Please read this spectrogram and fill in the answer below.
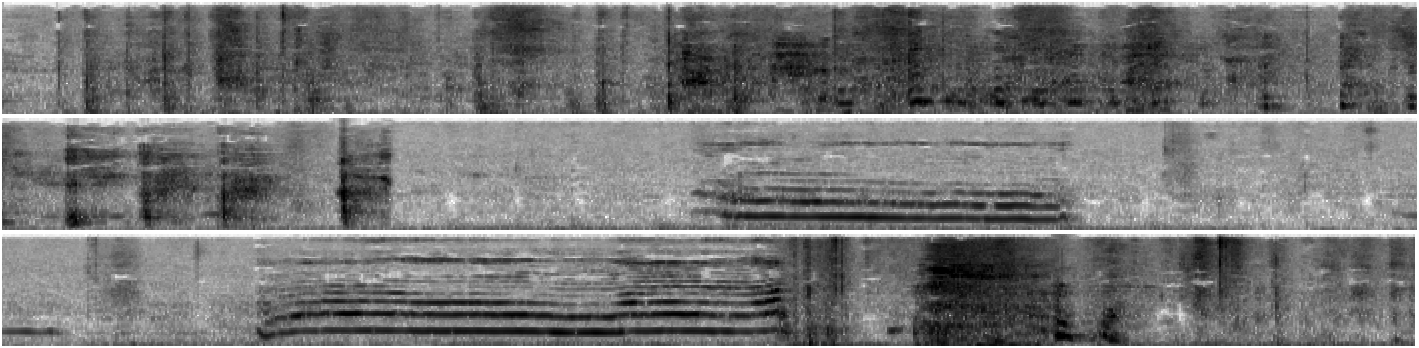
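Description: Young calico cat crying at a hand held over it: a short, slightly falling meow, then a longer yowl of about two seconds, followed by a loud burst of scuffling noise as it lunges. Before that come a few seconds of rustling with small knocks.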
